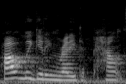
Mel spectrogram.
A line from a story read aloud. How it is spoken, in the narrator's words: said Ron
